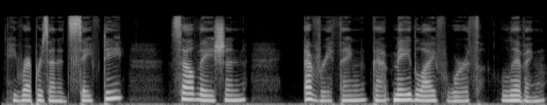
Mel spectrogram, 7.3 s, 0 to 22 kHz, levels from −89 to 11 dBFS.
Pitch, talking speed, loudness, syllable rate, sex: 190 Hz, 80 wpm, -18 LUFS, 3.8 syllables/s, female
